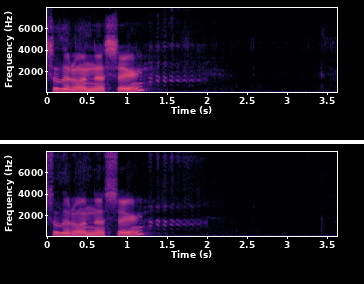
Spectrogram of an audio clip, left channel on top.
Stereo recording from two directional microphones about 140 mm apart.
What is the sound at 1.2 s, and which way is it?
Goat, 50° left (ahead or behind).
